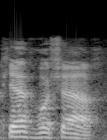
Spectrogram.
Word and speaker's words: Pierre Rochard: So it's Pierre Rochard.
